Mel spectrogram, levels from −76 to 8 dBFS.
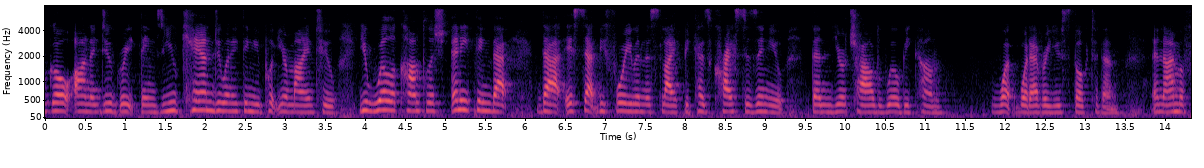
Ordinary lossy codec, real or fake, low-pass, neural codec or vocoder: MP3, 64 kbps; fake; 7.2 kHz; codec, 16 kHz, 2 kbps, FunCodec, trained on Chinese and English, 25 frames a second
